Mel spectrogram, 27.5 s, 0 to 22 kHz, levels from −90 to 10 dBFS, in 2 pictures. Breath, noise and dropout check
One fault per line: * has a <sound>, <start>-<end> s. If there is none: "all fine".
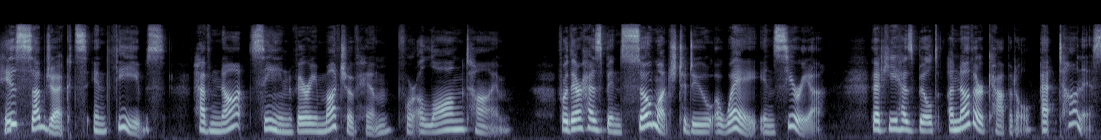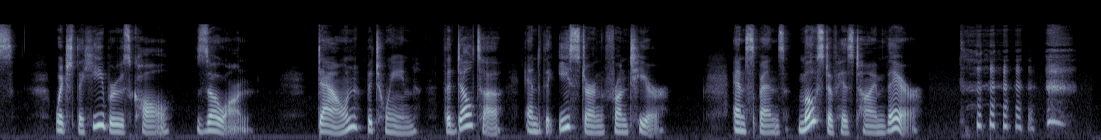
* has a laugh, 25.7-27.2 s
